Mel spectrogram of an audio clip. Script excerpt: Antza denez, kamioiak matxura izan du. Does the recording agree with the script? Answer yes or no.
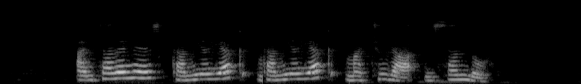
no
